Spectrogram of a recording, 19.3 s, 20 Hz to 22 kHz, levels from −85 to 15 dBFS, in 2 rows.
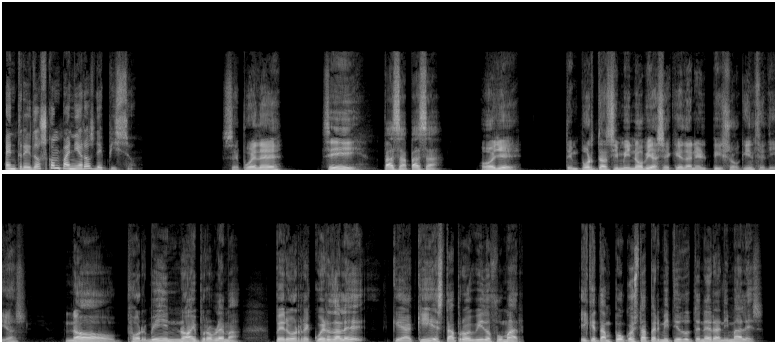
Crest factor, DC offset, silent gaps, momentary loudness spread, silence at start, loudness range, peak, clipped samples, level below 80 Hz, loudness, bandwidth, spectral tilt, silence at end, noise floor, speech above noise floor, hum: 16 dB; under 0.1%; 16.22-16.26 s, 16.41-16.45 s, 16.70-16.87 s; 11 LU; 0.05 s; 3 LU; -2 dBFS; under 0.1%; -52 dBFS; -17 LUFS; 16 kHz; -4.5 dB/octave; 0.2 s; under -90 dBFS; over 74 dB; none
